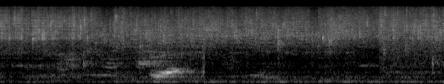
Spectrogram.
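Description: Kitchen faucet running a steady stream of water into a stainless steel sink, with hands being rinsed under it.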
